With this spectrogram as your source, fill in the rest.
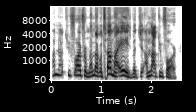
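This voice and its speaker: A man's voice: high-pitched, racing, breathy edge, no echo, studio quality. Laid-back man in his thirties. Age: 30s. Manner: relaxed, reads chat comments aloud, slangy. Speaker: podcast co-host. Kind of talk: casual sports podcast chat.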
